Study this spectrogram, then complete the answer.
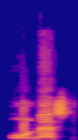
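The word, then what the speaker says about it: honest: ही सी ही is dash ऑनेस्ट बॉय, ऑनेस्ट क्या है, noun है, ऑनेस्ट एच है, देखो यहाँ पे कॉन्सोनेंट है, लेकिन साउंड किसकी आ रही है, ओ की आ रही है, ऑनेस्ट एच साइलेंट है, तो क्या है, एन।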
